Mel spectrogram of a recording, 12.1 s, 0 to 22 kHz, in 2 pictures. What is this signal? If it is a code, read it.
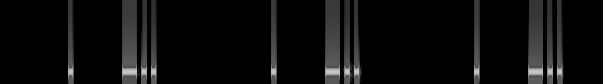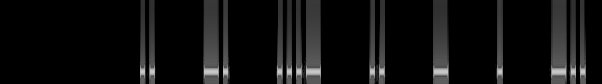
Morse code, heard as a keyed tone, about 25 wpm, spaced as for 13 wpm, 600 Hz. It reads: ED ED ED INVITED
